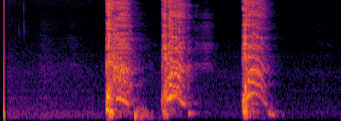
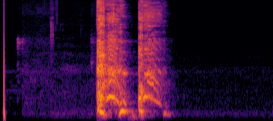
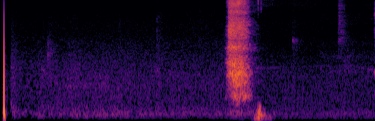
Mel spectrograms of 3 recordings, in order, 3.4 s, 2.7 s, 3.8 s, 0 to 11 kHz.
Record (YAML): three_cough_length: 3.4 s
three_cough_amplitude: 32767
three_cough_signal_mean_std_ratio: 0.36
cough_length: 2.7 s
cough_amplitude: 32715
cough_signal_mean_std_ratio: 0.34
exhalation_length: 3.8 s
exhalation_amplitude: 25498
exhalation_signal_mean_std_ratio: 0.22
survey_phase: beta (2021-08-13 to 2022-03-07)
age: 18-44
gender: Female
wearing_mask: 'No'
symptom_none: true
smoker_status: Ex-smoker
respiratory_condition_asthma: false
respiratory_condition_other: false
recruitment_source: REACT
submission_delay: 2 days
covid_test_result: Negative
covid_test_method: RT-qPCR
